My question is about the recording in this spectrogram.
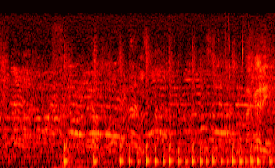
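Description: A supporters' drum beating a fast, steady rhythm, about five beats a second from about halfway in, with faint chanting voices from the crowd over it.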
